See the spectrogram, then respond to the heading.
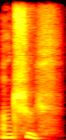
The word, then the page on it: untruth: British English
